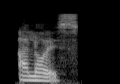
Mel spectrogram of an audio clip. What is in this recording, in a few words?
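"Alois", German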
